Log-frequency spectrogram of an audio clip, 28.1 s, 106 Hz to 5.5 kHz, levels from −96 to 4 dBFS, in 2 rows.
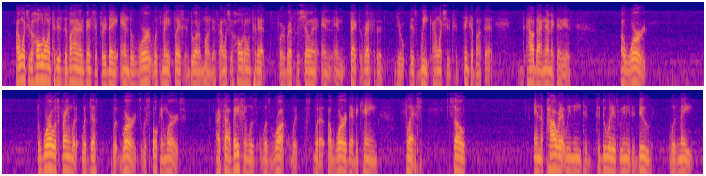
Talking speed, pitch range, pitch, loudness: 225 wpm, 105-115 Hz, 110 Hz, -27 LUFS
